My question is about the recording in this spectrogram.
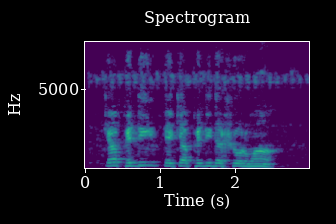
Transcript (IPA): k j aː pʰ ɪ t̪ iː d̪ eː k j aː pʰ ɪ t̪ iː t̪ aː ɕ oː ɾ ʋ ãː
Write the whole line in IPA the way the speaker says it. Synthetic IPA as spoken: k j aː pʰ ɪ d̪ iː t̪ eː k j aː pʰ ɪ d̪ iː d̪ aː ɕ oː ɾ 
